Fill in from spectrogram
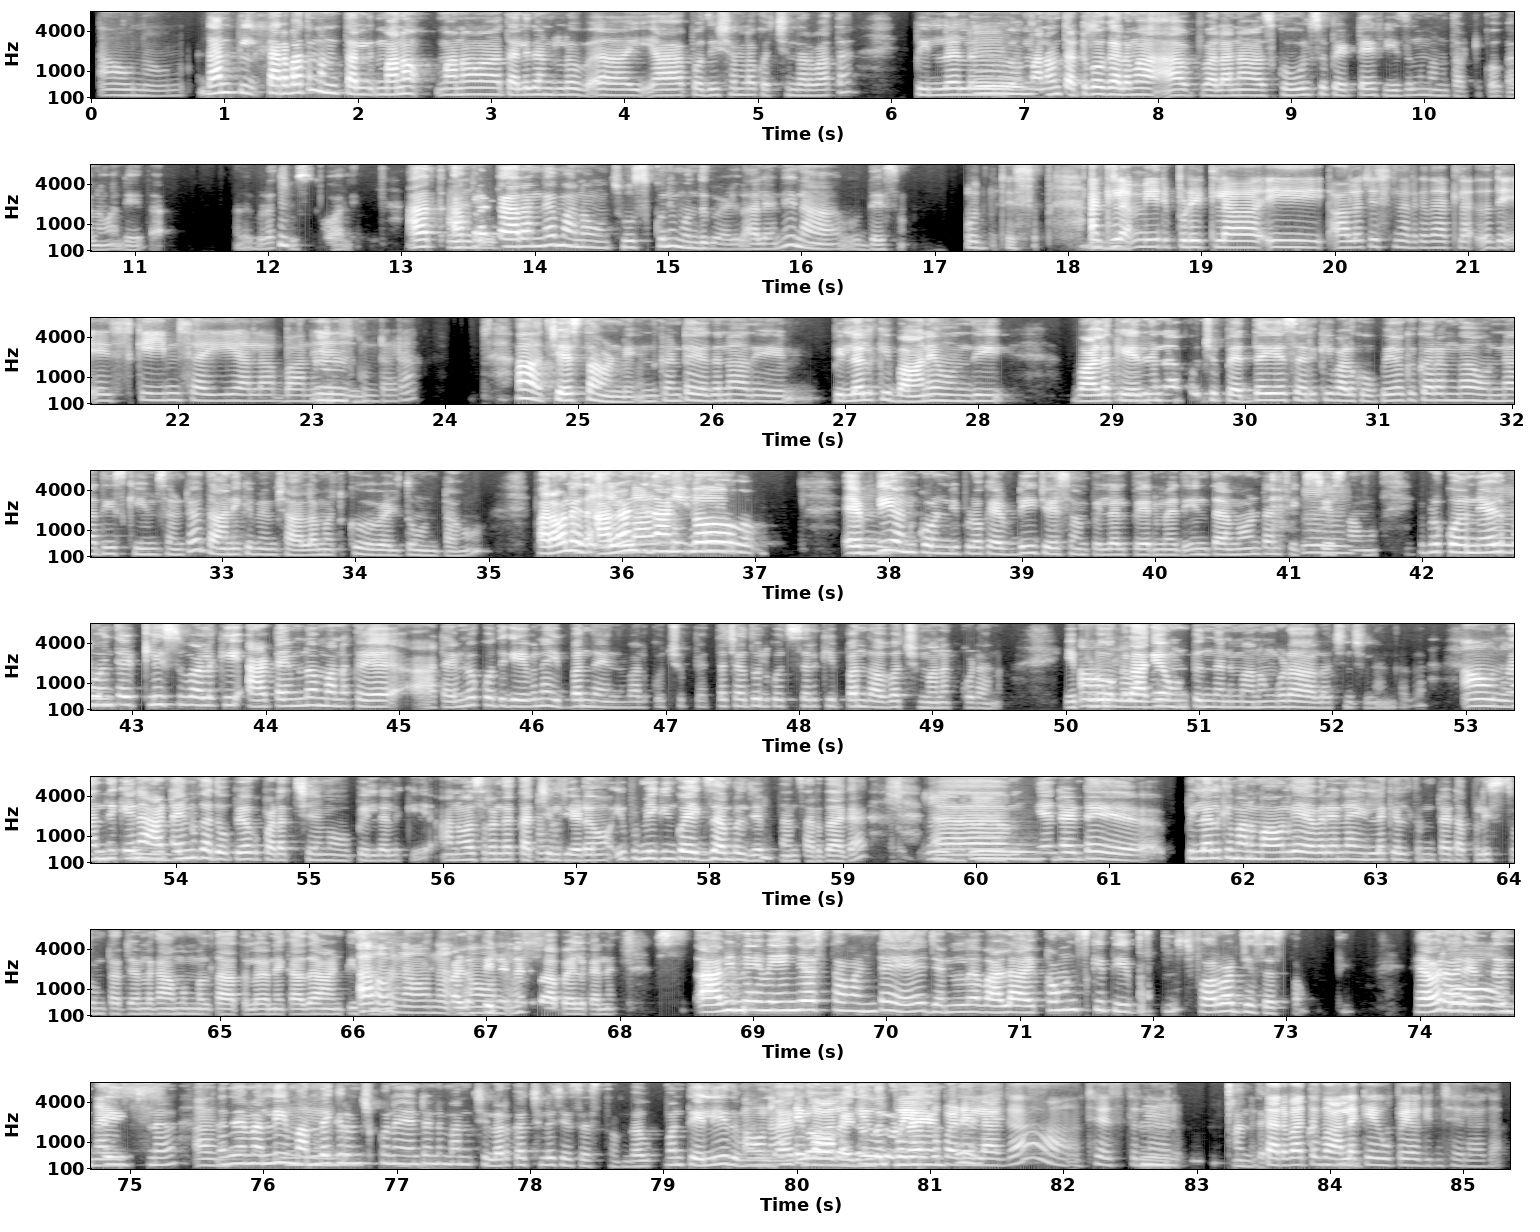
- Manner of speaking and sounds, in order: tapping; in English: "పొజిషన్‌లోకొచ్చిన"; other background noise; in English: "స్కూల్స్"; in English: "స్కీమ్స్"; in English: "ఎఫ్‌డి"; in English: "ఎఫ్‌డి"; in English: "ఫిక్స్"; in English: "అట్ లీస్ట్"; in English: "ఎగ్జాంపుల్"; in English: "జనరల్‌గా"; in English: "ఆంటీస్"; chuckle; chuckle; in English: "జనరల్‌గా"; in English: "అకౌంట్స్‌కి"; in English: "ఫార్వర్డ్"; in English: "నైస్"; in English: "బ్యాగ్‌లో"
- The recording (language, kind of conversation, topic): Telugu, podcast, ఆర్థిక నిర్ణయాలు తీసుకునేటప్పుడు మీరు ఎలా లెక్కచేస్తారు?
